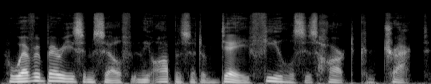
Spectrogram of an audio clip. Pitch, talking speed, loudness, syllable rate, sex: 110 Hz, 165 wpm, -20 LUFS, 4.5 syllables/s, male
